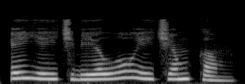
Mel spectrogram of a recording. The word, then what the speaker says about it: обломком: Pronounced. ah-BLOHM-kahm. With the stress on the second syllable.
